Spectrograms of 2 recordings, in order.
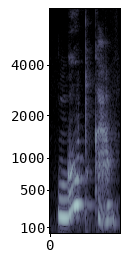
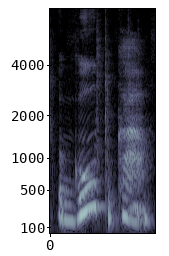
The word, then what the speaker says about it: губка: Губка. Here B will be pronounced as P because it's near voiced K here. Губка. Губка. Voiced consonant near another voiced consonant will become unvoiced. B will become P.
